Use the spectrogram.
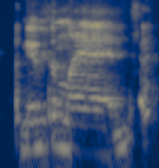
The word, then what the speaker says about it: Newfoundland: island called Newfoundland and and anyone who wants to say Newfoundland right now I can guarantee you're probably not saying it right you can rewind and try again Newfoundland but we have our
